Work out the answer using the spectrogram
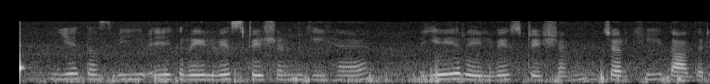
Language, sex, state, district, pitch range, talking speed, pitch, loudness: Hindi, female, Haryana, Charkhi Dadri, 205-230 Hz, 100 wpm, 220 Hz, -24 LUFS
